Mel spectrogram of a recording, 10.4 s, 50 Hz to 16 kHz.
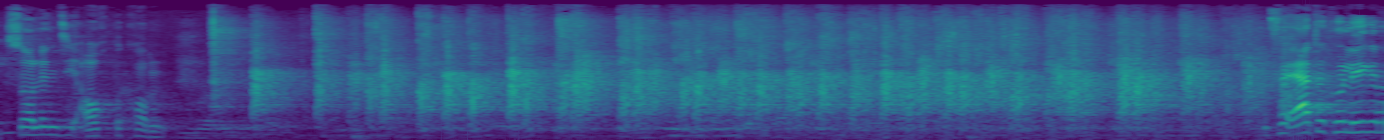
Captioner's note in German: Beifall BÜNDNIS 90/DIE GRÜNEN und CDU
